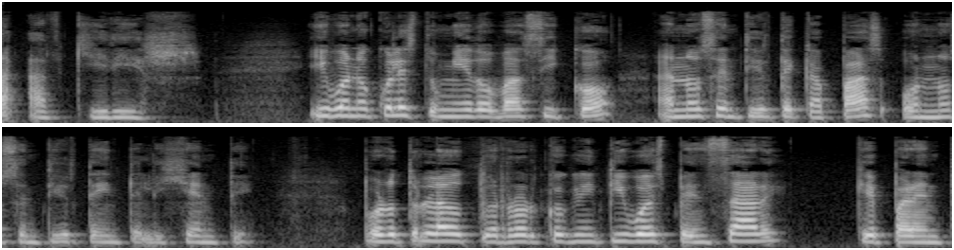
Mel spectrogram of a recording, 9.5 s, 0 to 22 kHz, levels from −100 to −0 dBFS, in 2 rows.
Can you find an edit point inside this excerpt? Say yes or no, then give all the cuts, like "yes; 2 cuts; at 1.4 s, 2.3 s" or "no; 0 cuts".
no; 0 cuts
